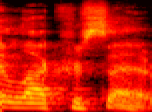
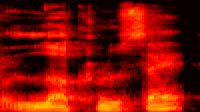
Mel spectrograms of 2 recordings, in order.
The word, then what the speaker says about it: Le Creuset: I always say La Creuset, right? But I know that's wrong. So I think there was like a TikTok where they said it right. And it was like Le Creuset.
